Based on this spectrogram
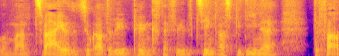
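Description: Recorded very cleanly against a silent background, a man speaks in a somewhat breathy voice. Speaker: podcast host. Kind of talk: casual interview.

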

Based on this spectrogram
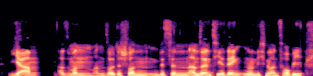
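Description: With an unremarkable speaking voice and ordinary pitch variation, a man speaks at a moderate pace over a quiet background. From Germany, Cologne. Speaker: podcaster and dog owner. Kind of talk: interview.

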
